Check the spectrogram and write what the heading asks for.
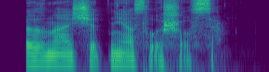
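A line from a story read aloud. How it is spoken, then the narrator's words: Mumbling. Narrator (Russian): пробормотал Колхаун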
